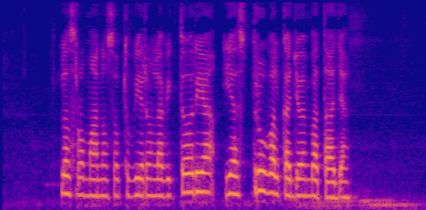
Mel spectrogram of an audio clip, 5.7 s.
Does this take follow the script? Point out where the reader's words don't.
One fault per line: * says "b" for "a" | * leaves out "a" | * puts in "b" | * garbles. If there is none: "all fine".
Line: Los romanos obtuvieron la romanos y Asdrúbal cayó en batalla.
* says "victoria" for "romanos"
